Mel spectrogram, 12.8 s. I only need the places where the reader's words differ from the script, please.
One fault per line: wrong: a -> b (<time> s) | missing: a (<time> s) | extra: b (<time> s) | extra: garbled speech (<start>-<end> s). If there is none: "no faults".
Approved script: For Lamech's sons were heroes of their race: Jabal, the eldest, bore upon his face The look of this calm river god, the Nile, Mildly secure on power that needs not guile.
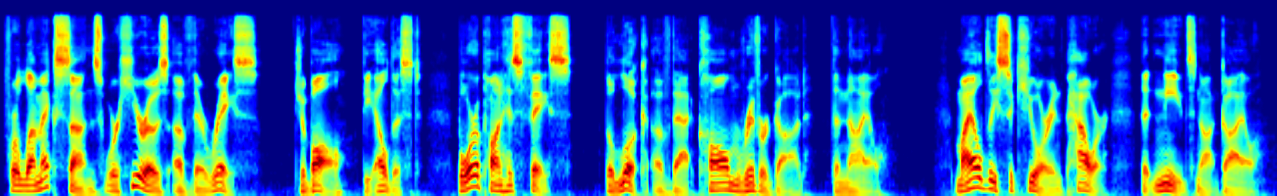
wrong: this -> that (6.7 s)
wrong: on -> in (10.5 s)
